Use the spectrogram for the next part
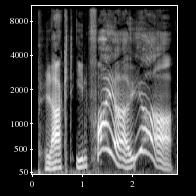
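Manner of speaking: loud, high, drawn-out exclamation; heated exchange. A narrator's reading. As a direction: stretch it out, climbing very high. Incredulous host, insistent rider. (laut, gedehnt und immer höher)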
